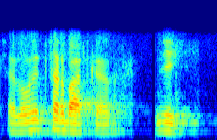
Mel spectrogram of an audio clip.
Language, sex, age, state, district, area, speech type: Hindi, male, 30-45, Madhya Pradesh, Hoshangabad, rural, conversation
